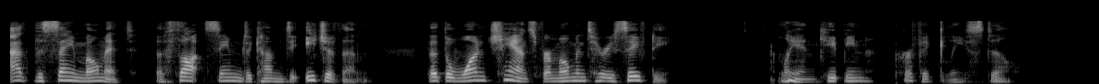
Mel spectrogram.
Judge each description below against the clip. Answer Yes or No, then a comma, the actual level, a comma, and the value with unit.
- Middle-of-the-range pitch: Yes, medium, 155 Hz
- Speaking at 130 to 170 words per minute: Yes, slow, 135 wpm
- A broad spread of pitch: No, average, 4.0 semitones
